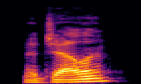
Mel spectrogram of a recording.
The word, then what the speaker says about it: Magellan: If there is a goal or an ambition that you have in your life, the bigger it is, I can't pronounce his name in English, Michelin. – Magellan? – Michelin. That sounds like a tire.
